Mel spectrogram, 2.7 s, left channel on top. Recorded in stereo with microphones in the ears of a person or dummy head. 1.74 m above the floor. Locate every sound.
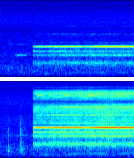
0.7 s a flute: 75° right (ahead or behind)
